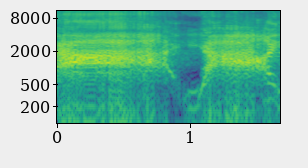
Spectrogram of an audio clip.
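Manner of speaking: high, loud imitated wail of pain; mock wailing cry. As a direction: wail like a tormented woman. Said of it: "una señora decía". (imitando el lamento agudo y fuerte de una señora atormentada)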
